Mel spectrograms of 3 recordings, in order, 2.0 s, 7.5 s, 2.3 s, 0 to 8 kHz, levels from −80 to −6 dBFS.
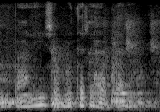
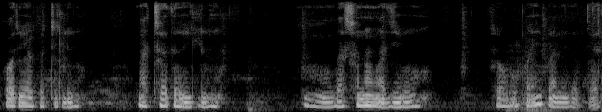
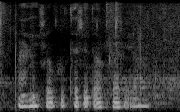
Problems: low volume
